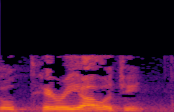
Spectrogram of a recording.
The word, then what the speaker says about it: soteriology: And if you like the big words, that's pronounced soteriology.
